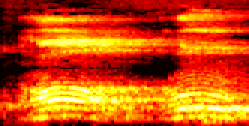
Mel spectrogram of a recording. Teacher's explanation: Ro tebal. Ro yang berharokat fathah dan dhammah itu dibaca tebal seperti o.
